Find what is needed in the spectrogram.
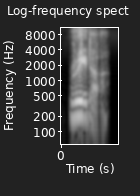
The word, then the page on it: radar: Indian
